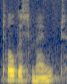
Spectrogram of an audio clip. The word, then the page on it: Tolgus Mount: English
